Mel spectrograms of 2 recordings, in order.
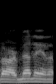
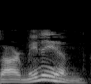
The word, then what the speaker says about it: Arminian: This word Arminian, it's not the country of Armenia. I hear some people pronouncing the word Arminian as Armenian.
